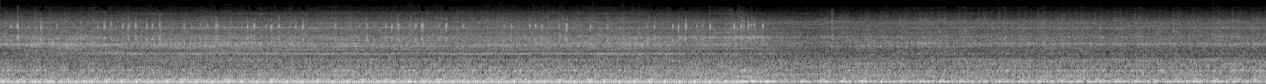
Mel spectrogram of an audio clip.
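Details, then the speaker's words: 1983 Chevy C10 350 small block after a Holley 4-barrel carburetor swap to fix backfiring, idle turned down: deep even V8 burble settling a little lower, no misses, pops or backfires; running properly, previously dieseled at shutdown. "all right she's running much more better let's see if it uh see how it shuts down"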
